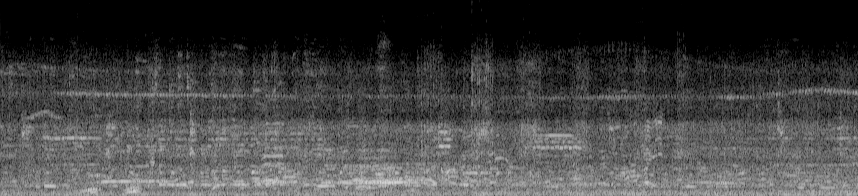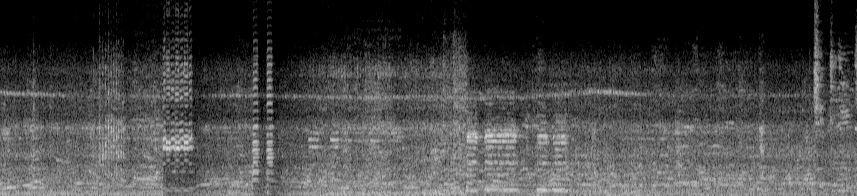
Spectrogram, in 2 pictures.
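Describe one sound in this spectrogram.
A crowd of men chatter loudly all around outdoors.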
